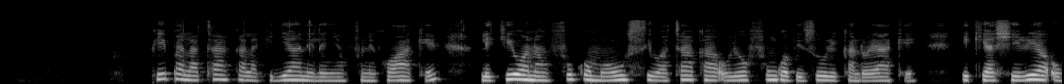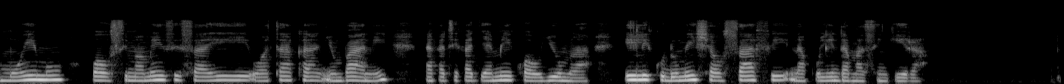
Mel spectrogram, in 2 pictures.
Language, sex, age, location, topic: Swahili, female, 25-35, Dar es Salaam, government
